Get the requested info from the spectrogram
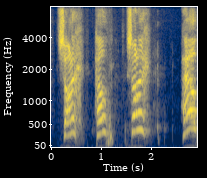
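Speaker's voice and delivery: yelling for help, hanging off the wall in a panic; retold panicked cry. Boy clinging to the bouncy castle calls his mate in panic, screaming. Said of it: "I was going".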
